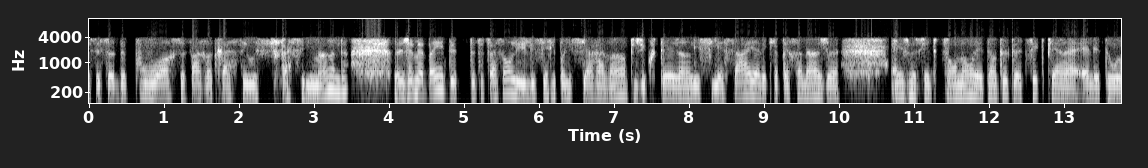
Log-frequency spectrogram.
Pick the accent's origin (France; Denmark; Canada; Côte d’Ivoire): Canada; Trois-Rivières, Quebec; Puis je me souviens avoir des photos à l'âge de 4 ans à côté du gros bateau qui bouge là à Trois-Rivières.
